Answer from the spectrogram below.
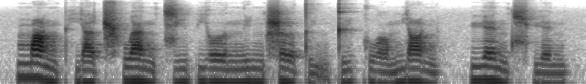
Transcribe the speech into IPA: m ɑ˥˨ ŋ pʰ j ä˥˨ ʈ͡ʂʰ w a˥˨ n t͡ɕ i˦ p j o˦ ʊ̯ n̪ i˦ ŋ ʂ ɤ˥˨ t̪ ḭ˨˩ ŋ t̪ i˦ k w ɔ˨˦ m j ɑ˥˨ ŋ | ɥ ɛ˥˨ n t͡ɕʰ ɥ ɛ˩ n

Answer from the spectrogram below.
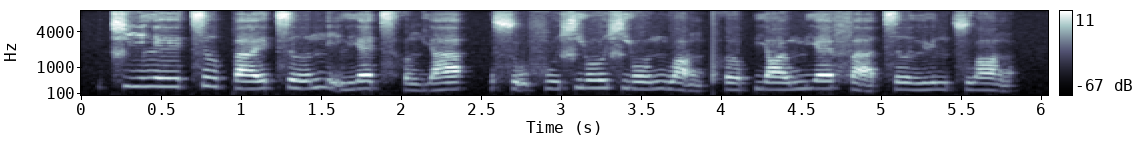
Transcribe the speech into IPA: t͡ɕ i˥ l e˥ ɪ̯ t͡s ɹ̩˥˩ p a˧˥ ɪ̯ t͡s ɹ̩˧˥ n̪ ḭ˨˩ l j ɛ˥˩ t͡sʰ ɤ˩ ŋ j ä˥ | s ṵ˨˩ f u˧˥ ɕ j o˥ ʊ̯ ɕ j o˧˥ ʊ̯ n̪ w ɑ̰˨˩ ŋ pʰ ɤ˧˥ p j ɑ˧˥ ʊ̯ m j ɛ˥ f ä̰˨˩ t͡s ɹ̩˥˧ l y˥˧ n t͡s w ɑ˥˩ ŋ

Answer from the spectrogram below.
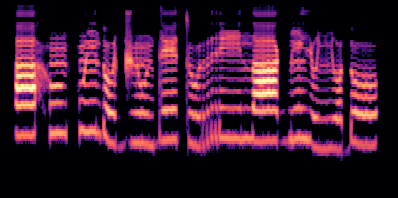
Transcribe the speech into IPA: a˦ h ũ˦ kʷ ĩ˦ ɗ o˨ d͡ʒ ũ˨ d e˦ t u˨ r iː˦ n aː˦ ɡ͡b ĩ˦ j ʊ˨ ɲ o˨ ɗ o˦

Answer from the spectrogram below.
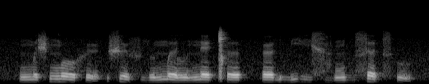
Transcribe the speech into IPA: ŋ͡m ə ʃ ŋ͡m o x ø | ʃ ø f e̤ l m ə l u n ɛ ǀʰ ə | œ ɗ ṳ j e̤ x a̤ ŋ͡m o̤ s ə t͡sʰ u

